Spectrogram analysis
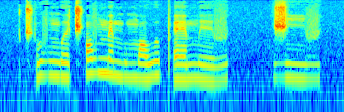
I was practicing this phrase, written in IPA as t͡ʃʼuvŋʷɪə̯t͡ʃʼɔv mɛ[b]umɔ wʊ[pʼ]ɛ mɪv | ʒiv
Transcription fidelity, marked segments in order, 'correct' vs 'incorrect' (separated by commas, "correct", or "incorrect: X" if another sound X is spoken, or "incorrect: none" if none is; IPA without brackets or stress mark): incorrect: m, correct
